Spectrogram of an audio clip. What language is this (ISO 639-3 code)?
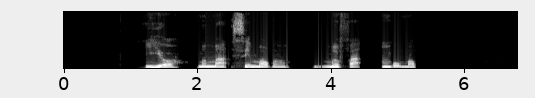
nla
